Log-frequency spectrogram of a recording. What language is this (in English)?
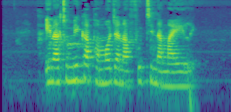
Swahili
